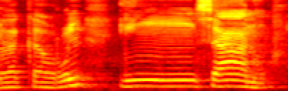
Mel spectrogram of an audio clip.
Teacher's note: லாம் சுக்கூன் தக்கருல் இன்சானு நூன் சுக்கூனுக்கு அப்புறமா சீன் வந்திருக்கு. எஃபாவுடைய சட்டம் நூனை பாதியாக மறைச்சி குன்னா செஞ்சு ஓதணும்.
